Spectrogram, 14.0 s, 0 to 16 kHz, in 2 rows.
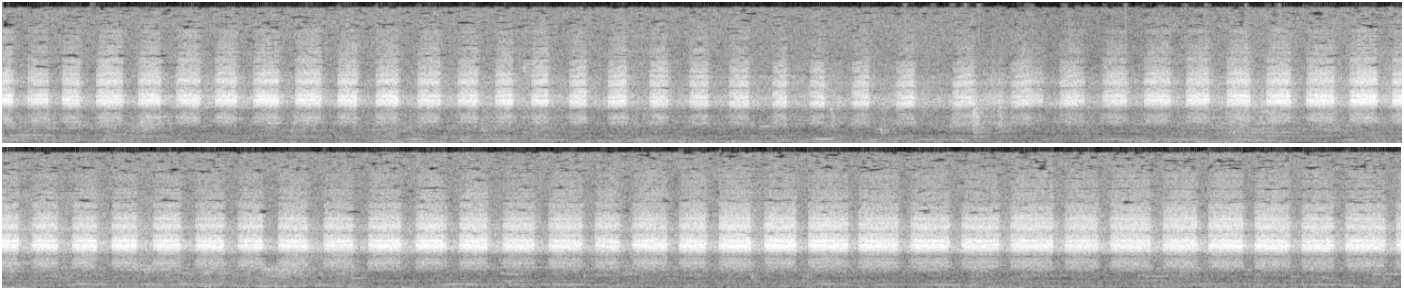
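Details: Crickets at Haut-de-Cagnes in 2013, a dense pulsing chorus of high chirps repeated about twice a second, with faint low voices and background murmur underneath.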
